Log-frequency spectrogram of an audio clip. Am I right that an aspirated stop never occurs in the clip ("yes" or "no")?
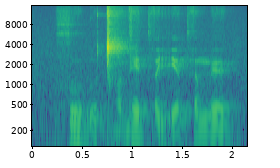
no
